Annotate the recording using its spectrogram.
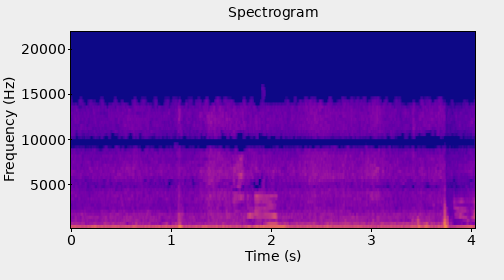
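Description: Motor cruiser's inboard engines running steadily while underway, a constant low drone, with a brief dip just before the end.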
